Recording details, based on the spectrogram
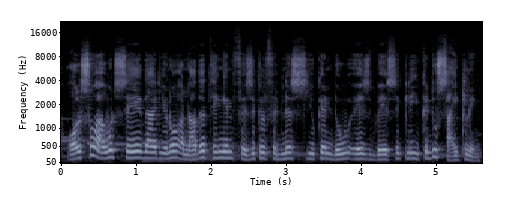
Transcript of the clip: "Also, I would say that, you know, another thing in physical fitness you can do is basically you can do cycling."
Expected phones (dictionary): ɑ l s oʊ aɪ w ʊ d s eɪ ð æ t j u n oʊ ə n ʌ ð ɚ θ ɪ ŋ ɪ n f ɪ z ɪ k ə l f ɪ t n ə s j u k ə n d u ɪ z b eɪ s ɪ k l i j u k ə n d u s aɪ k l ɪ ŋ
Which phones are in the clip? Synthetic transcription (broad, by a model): ɑ l s oʊ aɪ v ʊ d s eɪ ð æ t j u n oʊ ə n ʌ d ɚ t ɪ ŋ ɪ n f ɪ z ɪ k ə l f ɪ t n ə s j u k ə n d u ɪ z b eɪ s ɪ k l i j u k ə n d u s aɪ k l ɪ ŋ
